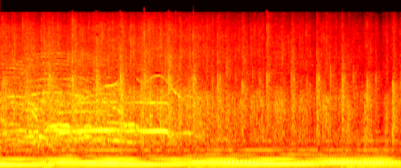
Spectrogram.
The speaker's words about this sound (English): And if you believe it, come on, give him a hand clap and a shout.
